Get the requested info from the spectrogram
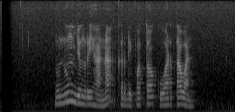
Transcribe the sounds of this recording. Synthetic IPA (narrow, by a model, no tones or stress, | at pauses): nunuŋd͡ʒɨŋriɦana̰kɨrdipɔt̪ɔkuwart̪awan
